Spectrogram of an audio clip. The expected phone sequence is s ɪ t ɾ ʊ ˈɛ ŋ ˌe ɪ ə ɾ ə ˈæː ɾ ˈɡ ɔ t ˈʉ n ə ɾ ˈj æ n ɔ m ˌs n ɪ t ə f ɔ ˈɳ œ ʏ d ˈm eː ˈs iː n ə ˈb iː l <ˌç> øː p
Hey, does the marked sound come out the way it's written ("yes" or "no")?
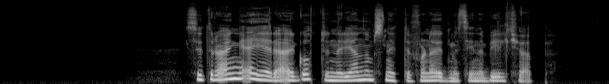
yes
